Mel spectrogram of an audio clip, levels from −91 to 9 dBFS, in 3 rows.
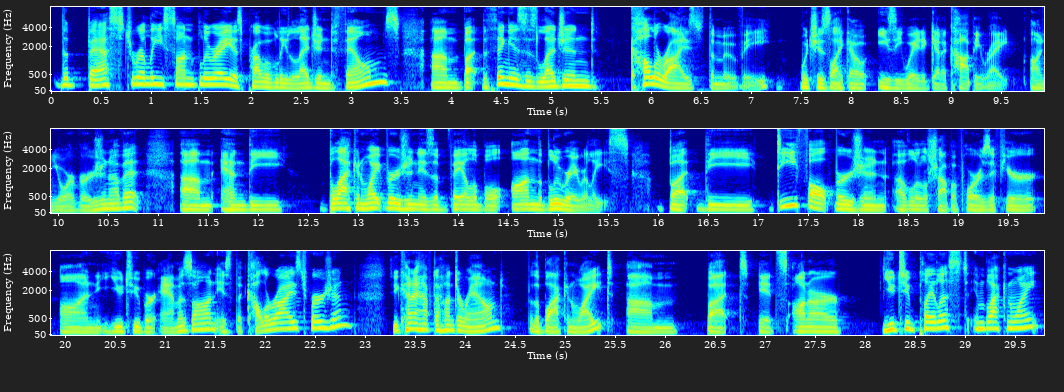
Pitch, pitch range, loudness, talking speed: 115 Hz, 105-155 Hz, -32 LUFS, 180 wpm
